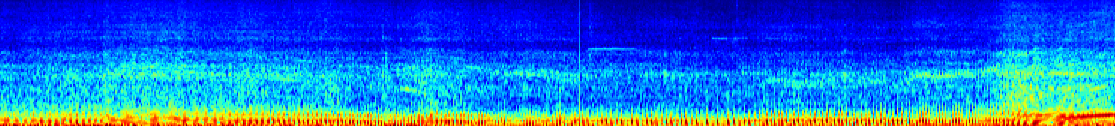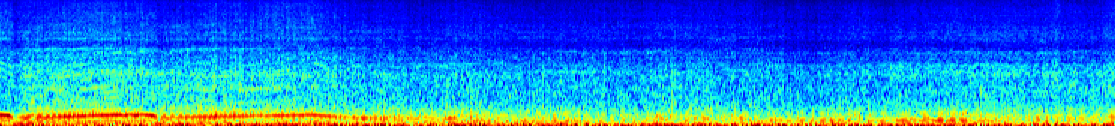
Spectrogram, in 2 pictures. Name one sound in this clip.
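A motorcycle engine rumbles steadily close by, revving up and down as it rides.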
